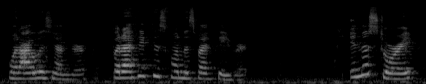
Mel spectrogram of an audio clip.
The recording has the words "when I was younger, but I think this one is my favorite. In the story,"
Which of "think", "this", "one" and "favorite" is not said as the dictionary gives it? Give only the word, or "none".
none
